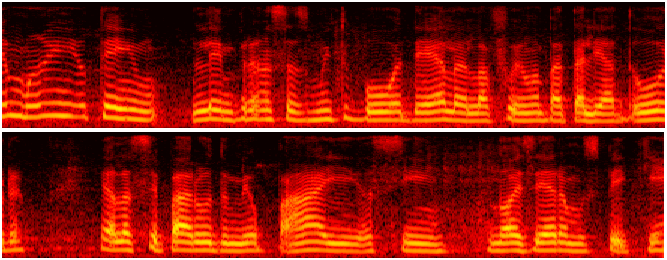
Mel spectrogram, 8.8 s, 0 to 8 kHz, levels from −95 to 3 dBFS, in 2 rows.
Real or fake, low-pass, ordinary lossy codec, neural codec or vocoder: fake; 7.2 kHz; none; vocoder, 22.05 kHz, 80 mel bands, WaveNeXt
